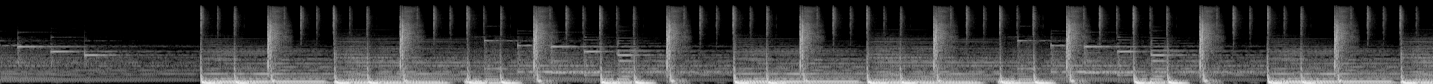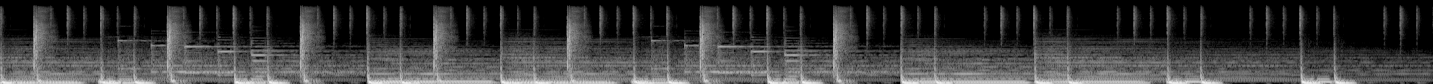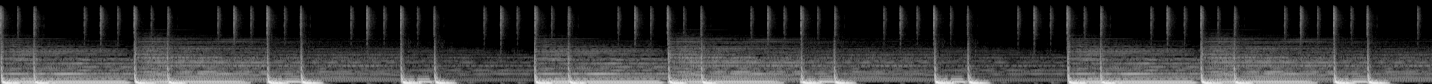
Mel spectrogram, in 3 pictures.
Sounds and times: piano 0:00.0 - 0:42.9
bass 0:02.0 - 0:22.8
drum 0:02.0 - 0:23.9
bass 0:23.4 - 0:26.6
bass 0:27.4 - 0:27.9
bass 0:28.7 - 0:32.0
drum 0:32.7 - 0:33.2
bass 0:32.7 - 0:33.2
bass 0:34.0 - 0:37.3
bass 0:38.0 - 0:38.6
bass 0:39.4 - 0:42.6

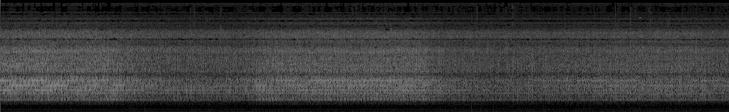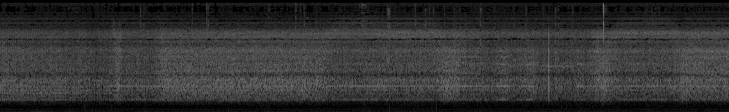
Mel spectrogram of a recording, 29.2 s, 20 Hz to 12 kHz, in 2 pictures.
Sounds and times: Medium wave radio static 0:00.0 - 0:29.1

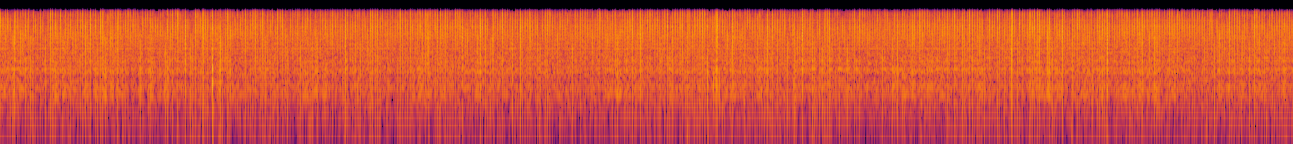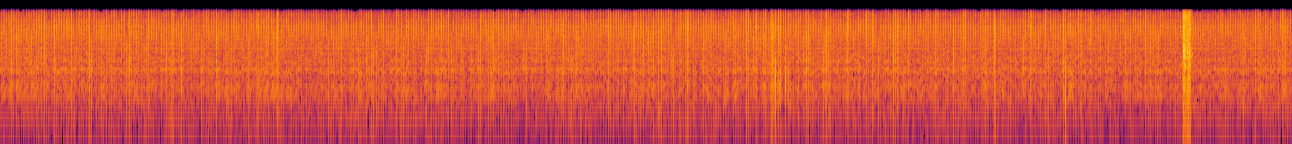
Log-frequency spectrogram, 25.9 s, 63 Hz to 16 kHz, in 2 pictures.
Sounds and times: audible signal in VLF band 0:00.0 - 0:25.8

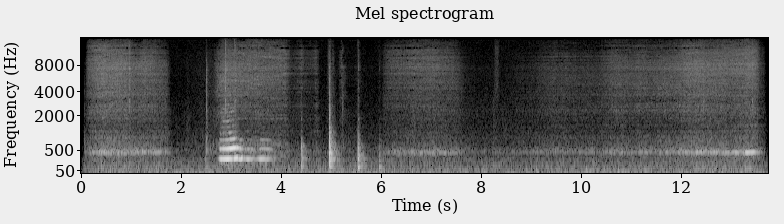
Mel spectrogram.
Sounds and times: chair moving 0:02.7 - 0:03.9

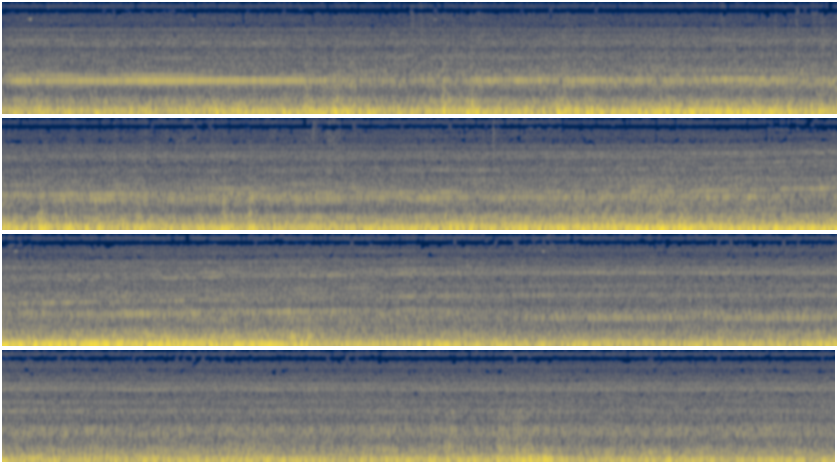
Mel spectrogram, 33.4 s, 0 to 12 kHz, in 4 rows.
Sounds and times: sounds of passengers 0:00.0 - 0:33.3
tram 0:00.0 - 0:33.3

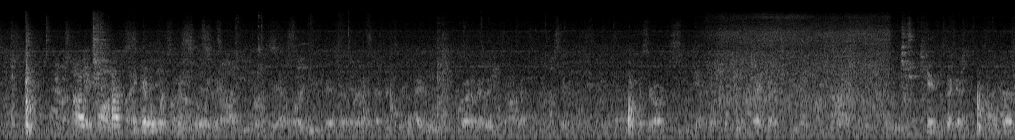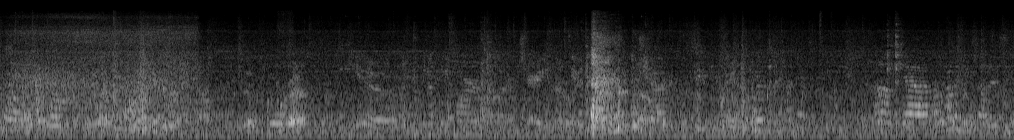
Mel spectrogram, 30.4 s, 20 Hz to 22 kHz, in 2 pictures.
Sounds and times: patrons conversing to each other 0:00.8 - 0:30.4

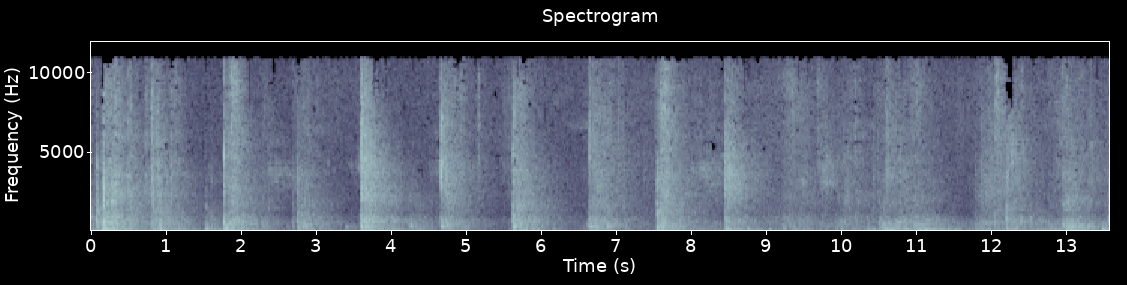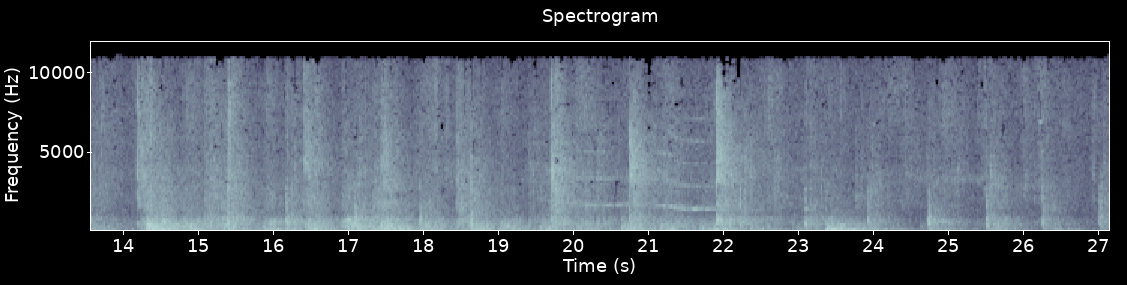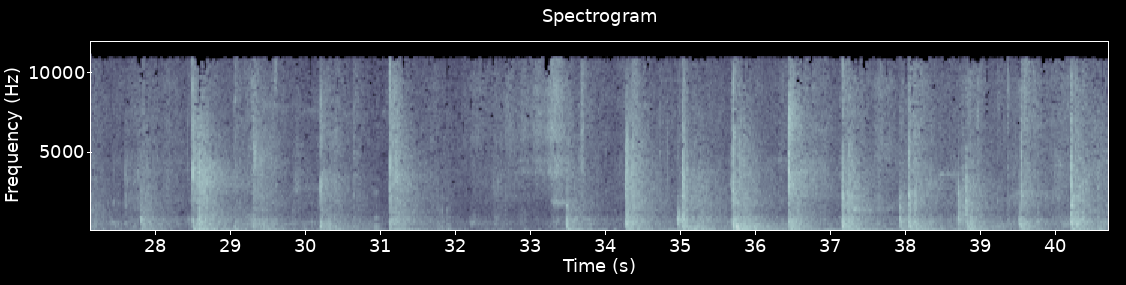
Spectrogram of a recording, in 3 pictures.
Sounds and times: going down old wooden stairs 0:00.0 - 0:40.7

